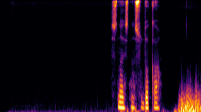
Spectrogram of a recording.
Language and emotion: Russian, neutral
